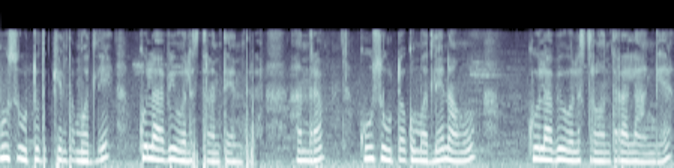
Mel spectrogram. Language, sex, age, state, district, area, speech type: Kannada, female, 18-30, Karnataka, Chamarajanagar, urban, spontaneous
